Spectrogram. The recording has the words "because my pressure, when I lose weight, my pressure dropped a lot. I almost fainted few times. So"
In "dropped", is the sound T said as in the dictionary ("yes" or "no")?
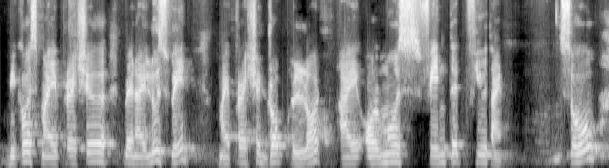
no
